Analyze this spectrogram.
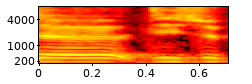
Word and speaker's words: œufs: it's a latte basically, des œufs bénédicts, I don't pronounce the F, une assiette, a plate.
